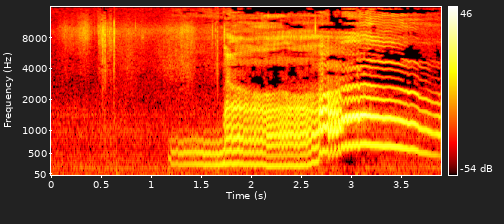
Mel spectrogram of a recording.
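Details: A gray wolf pup gives a thin, wavering howl that lifts in steps, then slides slowly downward.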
